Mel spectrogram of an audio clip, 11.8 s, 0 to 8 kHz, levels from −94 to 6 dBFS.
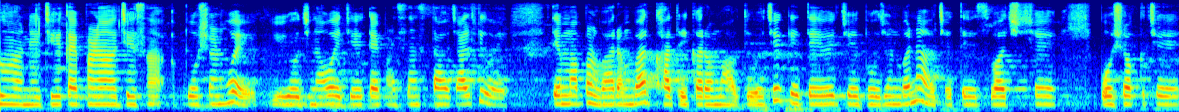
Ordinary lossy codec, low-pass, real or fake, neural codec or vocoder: none; 7.2 kHz; real; none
